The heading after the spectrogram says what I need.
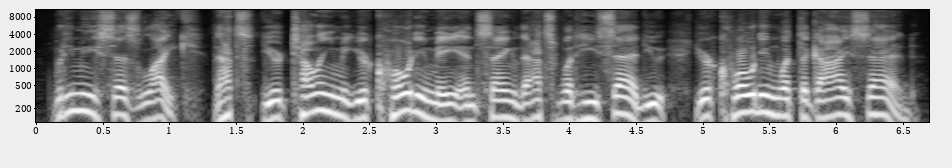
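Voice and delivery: high-pitched, indignant objection; exasperated challenge. Acted. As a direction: take a maddening talker to task. Challenges the storyteller's "like.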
